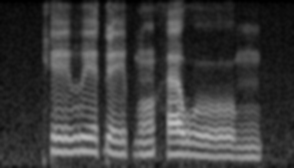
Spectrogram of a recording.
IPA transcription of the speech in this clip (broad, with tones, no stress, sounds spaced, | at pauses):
kʰ i˦ β i˦ ɗ i˨ ɓ ũ˦ h ɛ˦ w uː˨ ŋ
